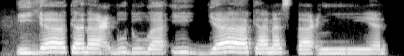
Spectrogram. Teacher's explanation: Kalau nyebutin huruf waw itu otomatis nggak akan tebal. Lidahnya tetap aja turun, datar.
